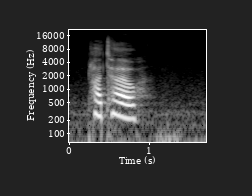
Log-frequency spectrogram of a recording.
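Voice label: "plateau", American English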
